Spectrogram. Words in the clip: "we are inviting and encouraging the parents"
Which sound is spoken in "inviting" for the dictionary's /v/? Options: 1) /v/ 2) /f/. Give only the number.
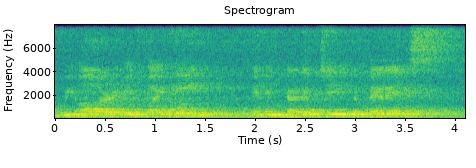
2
